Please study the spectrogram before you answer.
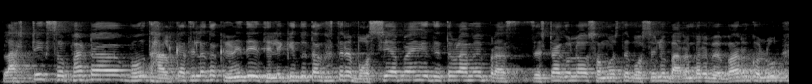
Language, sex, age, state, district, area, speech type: Odia, male, 45-60, Odisha, Khordha, rural, spontaneous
